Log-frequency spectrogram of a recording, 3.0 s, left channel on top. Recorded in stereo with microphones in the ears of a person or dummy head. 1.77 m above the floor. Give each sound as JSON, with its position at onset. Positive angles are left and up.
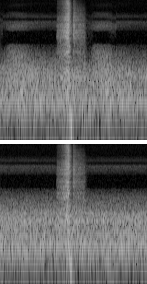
{"t": 1.1, "sound": "a whoosh", "side_deg": -20, "distance_m": 1.5}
